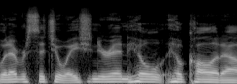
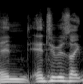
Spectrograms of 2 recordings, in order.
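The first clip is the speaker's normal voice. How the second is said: usual speaking voice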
